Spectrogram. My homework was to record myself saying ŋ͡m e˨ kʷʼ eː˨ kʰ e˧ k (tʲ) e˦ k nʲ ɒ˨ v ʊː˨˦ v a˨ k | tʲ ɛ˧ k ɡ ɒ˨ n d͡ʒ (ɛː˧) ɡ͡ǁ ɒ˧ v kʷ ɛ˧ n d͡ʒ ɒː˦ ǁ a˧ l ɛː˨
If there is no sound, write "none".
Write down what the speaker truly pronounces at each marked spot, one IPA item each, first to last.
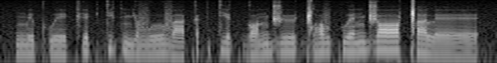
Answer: tʲ, ʏː˧

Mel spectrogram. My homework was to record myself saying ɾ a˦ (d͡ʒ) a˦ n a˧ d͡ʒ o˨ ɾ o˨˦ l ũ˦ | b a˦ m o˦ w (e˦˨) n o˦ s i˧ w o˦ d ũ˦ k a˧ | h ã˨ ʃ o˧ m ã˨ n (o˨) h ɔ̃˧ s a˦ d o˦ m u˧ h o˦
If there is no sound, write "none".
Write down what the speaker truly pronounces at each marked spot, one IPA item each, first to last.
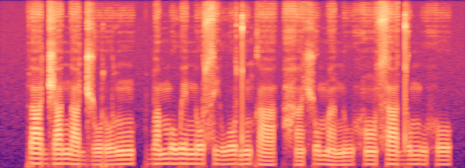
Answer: d͡ʒ, e˦, u˨

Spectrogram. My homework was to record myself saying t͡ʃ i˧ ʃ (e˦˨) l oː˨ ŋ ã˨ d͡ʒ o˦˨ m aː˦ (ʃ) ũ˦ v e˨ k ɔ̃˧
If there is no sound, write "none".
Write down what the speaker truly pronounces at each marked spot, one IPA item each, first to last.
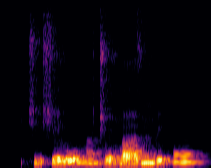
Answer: e˧, z

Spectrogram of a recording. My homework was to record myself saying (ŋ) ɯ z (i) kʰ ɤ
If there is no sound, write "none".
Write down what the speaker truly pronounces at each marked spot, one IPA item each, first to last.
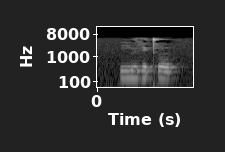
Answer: ŋ, e

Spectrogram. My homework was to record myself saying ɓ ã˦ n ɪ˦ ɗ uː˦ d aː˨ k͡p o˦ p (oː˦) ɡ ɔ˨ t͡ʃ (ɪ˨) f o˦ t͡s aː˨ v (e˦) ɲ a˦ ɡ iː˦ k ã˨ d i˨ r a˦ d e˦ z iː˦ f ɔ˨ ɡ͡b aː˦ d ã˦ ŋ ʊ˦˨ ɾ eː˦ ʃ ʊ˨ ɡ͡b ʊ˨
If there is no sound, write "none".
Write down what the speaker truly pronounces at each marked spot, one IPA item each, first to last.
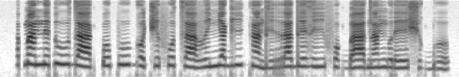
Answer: uː˦, ɪ˦, e˦

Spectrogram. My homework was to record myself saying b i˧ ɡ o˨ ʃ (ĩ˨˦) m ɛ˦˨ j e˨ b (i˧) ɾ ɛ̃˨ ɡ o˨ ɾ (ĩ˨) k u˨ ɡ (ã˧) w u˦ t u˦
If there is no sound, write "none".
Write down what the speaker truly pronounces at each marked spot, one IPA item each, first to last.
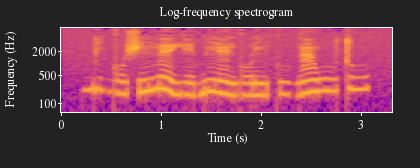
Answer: ĩ˨˦, ĩ˧, ĩ˨, ã˨˦

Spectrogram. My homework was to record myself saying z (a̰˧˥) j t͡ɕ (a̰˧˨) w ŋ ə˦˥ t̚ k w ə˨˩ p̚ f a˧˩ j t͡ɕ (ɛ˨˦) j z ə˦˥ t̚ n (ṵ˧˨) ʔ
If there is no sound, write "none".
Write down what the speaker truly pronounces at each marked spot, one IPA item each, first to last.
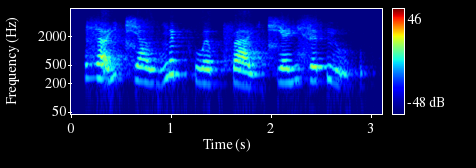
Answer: a̰˧˥, a̤˨˩, ɛ˨˦, ṵ˧˨

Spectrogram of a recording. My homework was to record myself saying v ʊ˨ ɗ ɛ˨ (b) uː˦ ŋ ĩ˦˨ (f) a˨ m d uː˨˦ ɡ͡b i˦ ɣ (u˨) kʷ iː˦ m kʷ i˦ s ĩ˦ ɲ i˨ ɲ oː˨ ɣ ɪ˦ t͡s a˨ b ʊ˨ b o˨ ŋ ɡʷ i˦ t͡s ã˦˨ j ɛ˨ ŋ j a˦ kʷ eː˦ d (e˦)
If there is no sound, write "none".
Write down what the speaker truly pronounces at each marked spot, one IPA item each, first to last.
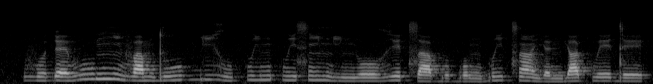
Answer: v, v, u˨, e˦

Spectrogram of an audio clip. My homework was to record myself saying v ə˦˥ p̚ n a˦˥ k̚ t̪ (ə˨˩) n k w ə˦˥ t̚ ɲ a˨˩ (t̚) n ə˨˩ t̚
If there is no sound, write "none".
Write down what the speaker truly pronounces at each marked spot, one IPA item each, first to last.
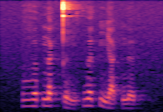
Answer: ə˧˩, k̚

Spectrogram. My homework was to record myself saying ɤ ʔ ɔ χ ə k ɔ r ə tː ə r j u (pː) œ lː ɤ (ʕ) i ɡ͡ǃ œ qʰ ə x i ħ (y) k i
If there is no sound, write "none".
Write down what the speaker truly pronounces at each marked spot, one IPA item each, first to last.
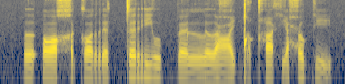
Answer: pː, ʕ, u

